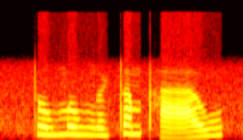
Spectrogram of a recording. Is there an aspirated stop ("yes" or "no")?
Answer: yes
